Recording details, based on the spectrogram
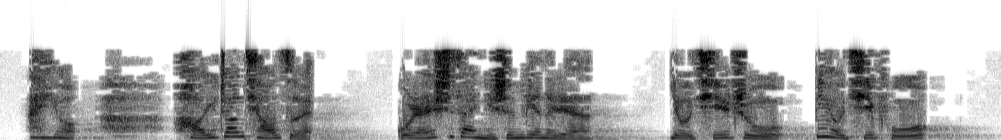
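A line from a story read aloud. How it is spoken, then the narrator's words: Laughing. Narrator (Chinese): 梅庄笑起来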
